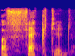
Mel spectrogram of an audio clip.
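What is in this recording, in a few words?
"affected", US English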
